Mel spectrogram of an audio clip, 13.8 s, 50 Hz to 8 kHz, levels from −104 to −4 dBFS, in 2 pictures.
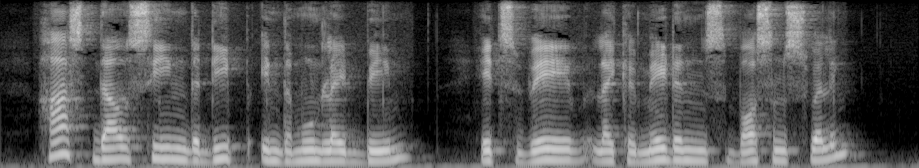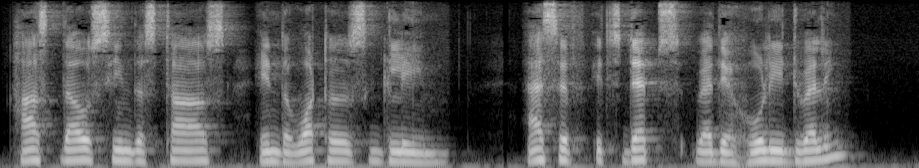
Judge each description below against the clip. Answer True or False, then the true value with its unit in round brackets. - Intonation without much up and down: True (1.9 semitones)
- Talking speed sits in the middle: True (150 wpm)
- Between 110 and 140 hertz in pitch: True (135 Hz)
